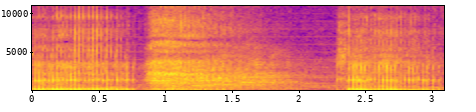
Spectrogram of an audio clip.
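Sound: imitated snoring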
